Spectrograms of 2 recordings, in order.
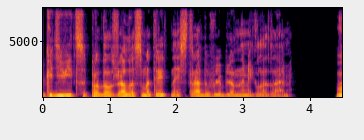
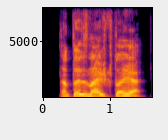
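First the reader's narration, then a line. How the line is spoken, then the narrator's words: Man shouting. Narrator (Russian): крикнул мужик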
